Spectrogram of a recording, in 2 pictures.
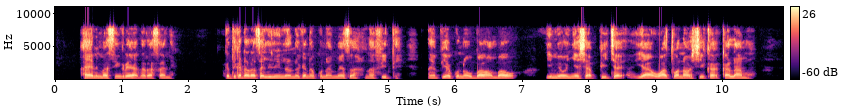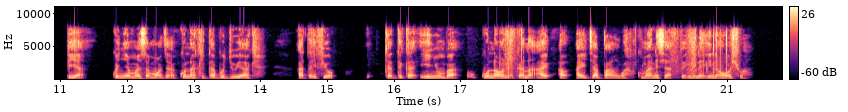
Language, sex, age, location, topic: Swahili, male, 18-24, Nakuru, education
